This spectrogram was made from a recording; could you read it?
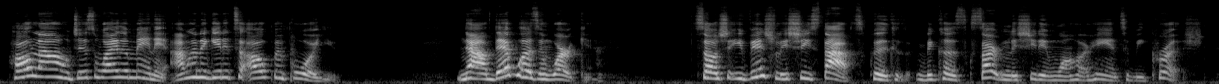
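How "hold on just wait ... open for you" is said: acted-out, pitched-up calling out. Retelling a woman at closing elevator doors calling to a man, imitating her yelling. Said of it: "she's yelling at this man".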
